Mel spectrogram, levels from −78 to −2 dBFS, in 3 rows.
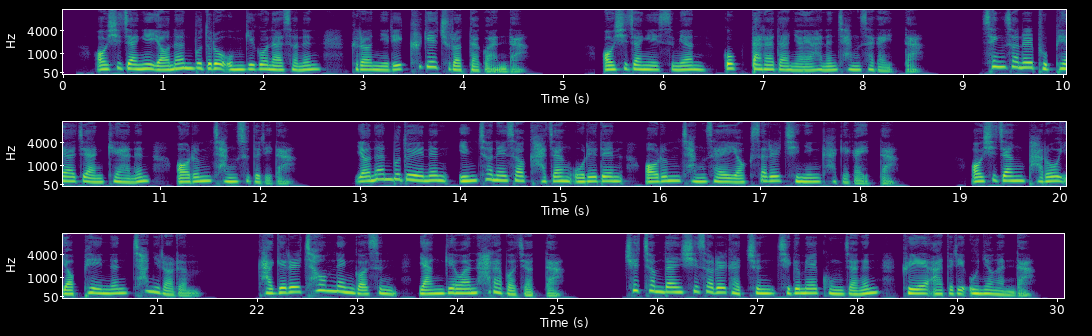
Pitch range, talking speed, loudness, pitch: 145-195 Hz, 295 characters per minute, -19 LUFS, 170 Hz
